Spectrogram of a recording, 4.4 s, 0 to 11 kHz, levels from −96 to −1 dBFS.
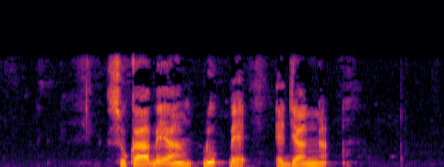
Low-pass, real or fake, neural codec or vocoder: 7.2 kHz; real; none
